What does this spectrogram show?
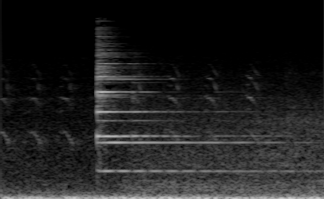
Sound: seagulls caw; bell clangs

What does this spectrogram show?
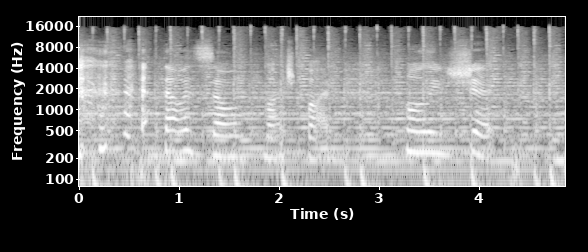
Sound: laughs

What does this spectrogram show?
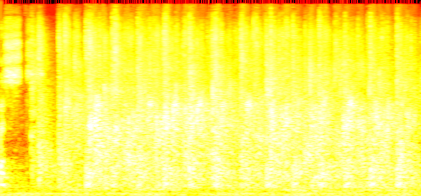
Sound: audience clapping

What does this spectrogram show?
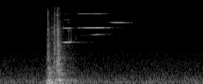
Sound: door opens

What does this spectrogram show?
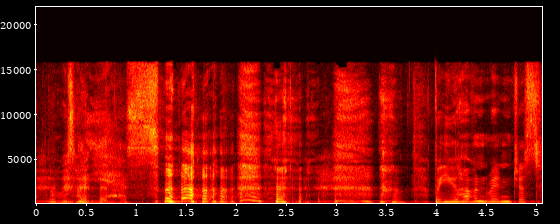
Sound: both chuckling

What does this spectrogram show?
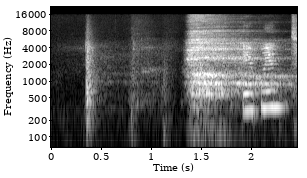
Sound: sighing

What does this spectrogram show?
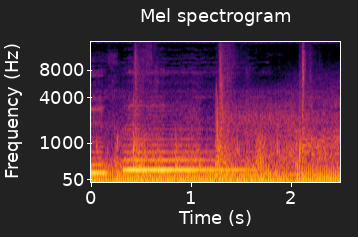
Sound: there's the hum again, I love it hahaha

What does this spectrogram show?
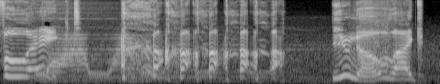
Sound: laughs

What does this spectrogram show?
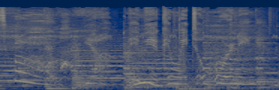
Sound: yawns

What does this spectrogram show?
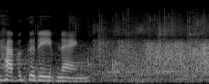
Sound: applause

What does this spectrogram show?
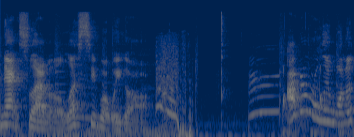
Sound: record screeches

